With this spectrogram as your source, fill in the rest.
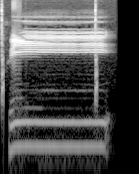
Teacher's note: मदे मुनफसिल है, तीन अलिफ के बराबर खींच कर पढ़ेंगे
